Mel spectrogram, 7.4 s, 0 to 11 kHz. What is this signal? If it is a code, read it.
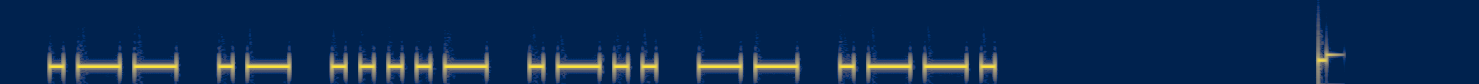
Morse code, heard as a keyed tone, about 17 wpm, 700 Hz. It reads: WA4LMP
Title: USA Callsign DE Callsign - 6 Characters - 17wpm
